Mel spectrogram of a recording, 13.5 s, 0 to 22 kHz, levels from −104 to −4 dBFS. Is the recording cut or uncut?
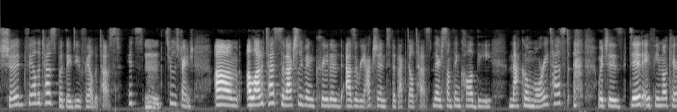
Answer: cut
